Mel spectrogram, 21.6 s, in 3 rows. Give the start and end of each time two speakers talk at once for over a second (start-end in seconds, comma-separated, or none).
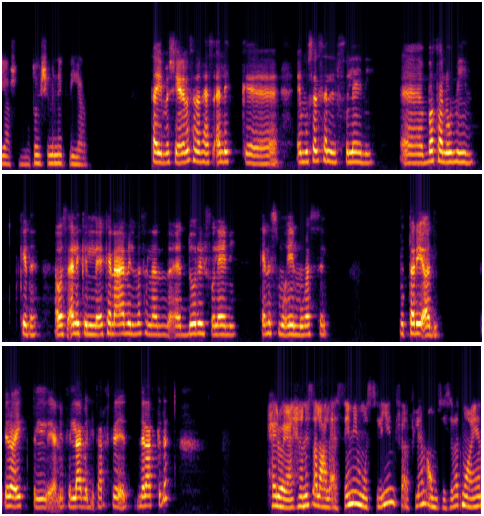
none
